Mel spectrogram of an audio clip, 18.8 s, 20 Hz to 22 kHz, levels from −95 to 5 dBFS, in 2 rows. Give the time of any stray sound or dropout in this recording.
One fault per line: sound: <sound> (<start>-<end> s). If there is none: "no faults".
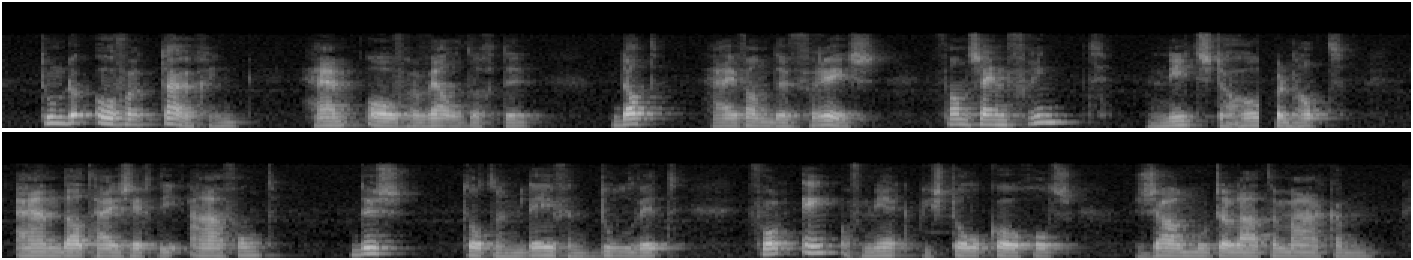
sound: dropout (8.4-8.5 s)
